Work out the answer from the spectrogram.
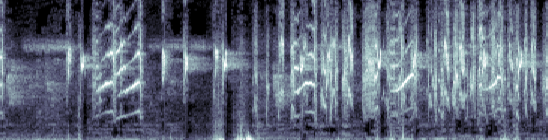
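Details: Sunbird call used for luring, local name sogok ontong, Indonesia: a thin high note, then stacked rising chirps and busy twittering, with a low thump midway.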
